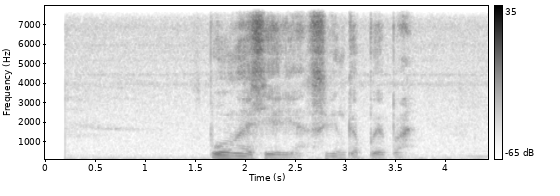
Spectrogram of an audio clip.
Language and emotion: Russian, neutral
